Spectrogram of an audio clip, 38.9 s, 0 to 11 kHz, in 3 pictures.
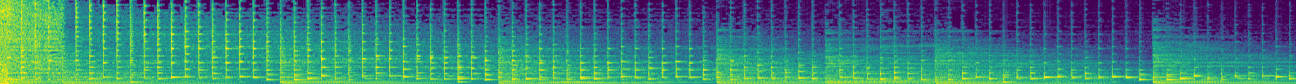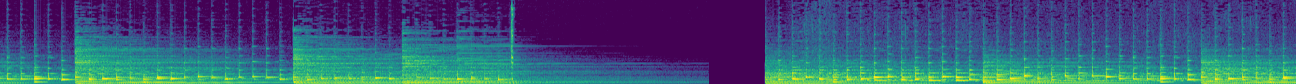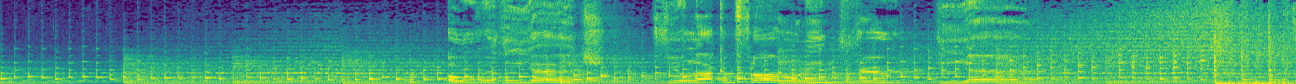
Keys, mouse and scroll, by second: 0.4 scroll down 1, 0.7-1.6 scroll up 1, 1.6 click, 2.7-3.1 scroll down 1, 3.3-3.6 scroll up 1, 4.6 click, 4.9 scroll down 1, 5.2 scroll up 1, 6.0 click, 6.9-7.6 scroll up 1, 7.6-9.1 drag, 10.2 scroll up 1, 10.4 scroll down 1, 11.0 scroll up 1, 12.3 click, 13.5-13.8 scroll up 1, 13.8 click, 15.2 scroll up 1, 15.3 scroll down 1, 15.6 scroll up 1, 16.2 click, 17.2 scroll down 1, 17.5 ctrl+z, 17.8 scroll up 1, 18.1 ctrl+z, 19.4-20.8 drag, 20.8 scroll down 1, 21.2-22.0 scroll up 1, 22.3 click, 23.9 scroll up 1, 24.8 click, 25.2 scroll up 1, 25.7 click, 25.9 scroll down 1, 26.0 scroll up 1, 26.7 click, 28.1 scroll down 1, 28.7-29.1 scroll up 2, 29.7-31.4 drag, 31.4 scroll down 1, 31.8 scroll up 1, 32.5 click, 34.3 scroll down 1, 34.7 scroll up 1, 35.2-36.6 drag, 36.6-36.9 scroll down 1, 36.9 scroll up 1, 37.6-38.8 drag.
